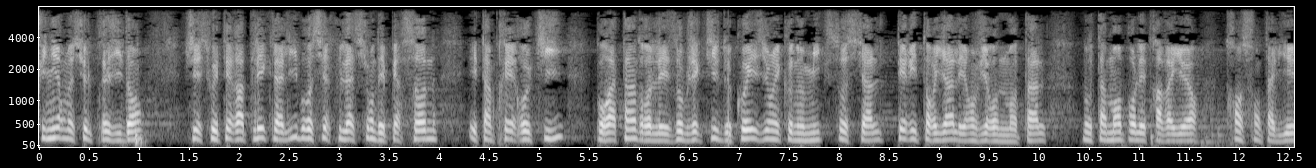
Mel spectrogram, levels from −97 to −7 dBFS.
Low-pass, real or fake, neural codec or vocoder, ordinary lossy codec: 7.2 kHz; real; none; none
